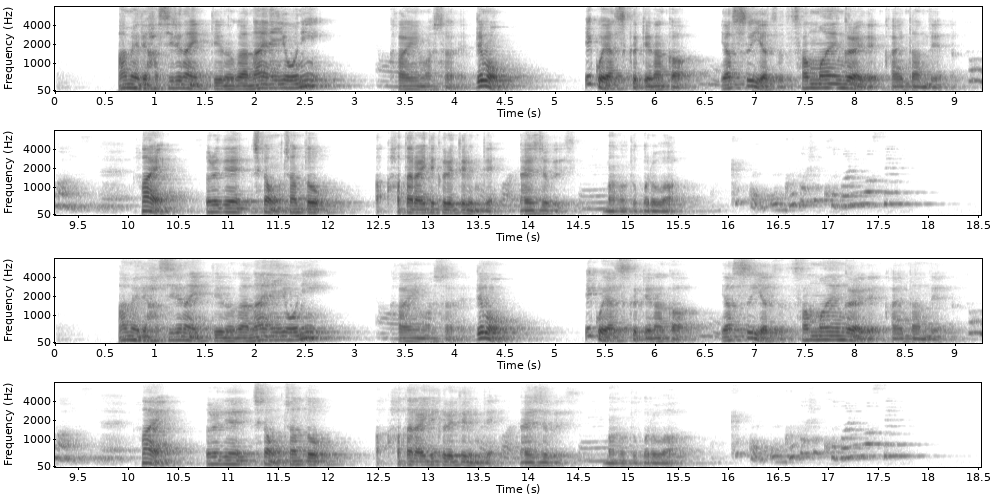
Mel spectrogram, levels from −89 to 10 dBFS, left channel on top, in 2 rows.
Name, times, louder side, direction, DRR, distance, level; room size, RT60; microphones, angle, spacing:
voice 1, 0.6-2.6 3.4-4.5 5.3-6.3 6.7-8.9 10.1-10.4 10.8-11.9 12.6-13.6 13.9-14.3 14.7-15.5, left 2 dB, 65° left, 8 dB, 1.5 m, -24 dB
voice 2, 3.2-3.8 4.2-4.5 6.4-6.7 8.4-8.5 9.1-9.9 11.6-12.1 13.5-14.1 14.5-14.9 16.0-17.8, equal, 10° right, -6 dB, 4.1 m, -42 dB
9.9 x 9.8 x 9.2 m, 0.68 s
head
